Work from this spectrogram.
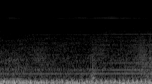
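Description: A Copter X Black Angel flybarless RC helicopter revs up, its steady loud rotor and motor drone filling the whole short stretch close by.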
